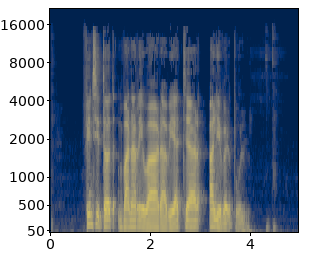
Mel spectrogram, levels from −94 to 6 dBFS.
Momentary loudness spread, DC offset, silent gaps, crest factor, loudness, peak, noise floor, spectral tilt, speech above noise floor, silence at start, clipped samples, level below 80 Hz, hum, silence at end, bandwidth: 10 LU; under 0.1%; none; 18 dB; -17 LUFS; 0 dBFS; -64 dBFS; -5 dB/octave; 47 dB; 0.7 s; under 0.1%; -52 dBFS; none; 0.5 s; 15.5 kHz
